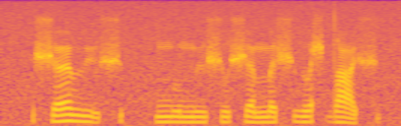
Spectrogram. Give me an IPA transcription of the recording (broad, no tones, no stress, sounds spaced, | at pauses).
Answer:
ʃ œ β y ʃ | m u m ʉ ʃ u ʃ œ m œ ʃ ð u ʃ dˤ ʉ ʃ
